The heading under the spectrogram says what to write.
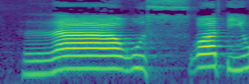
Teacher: ذال بہت نرمی کے ساتھ پڑھے جانے والا لفظ ہے۔ زا میں اور ذال میں آپ نے فرق رکھنا ہے، سختی کے ساتھ ذال کو نہیں پڑھنا۔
